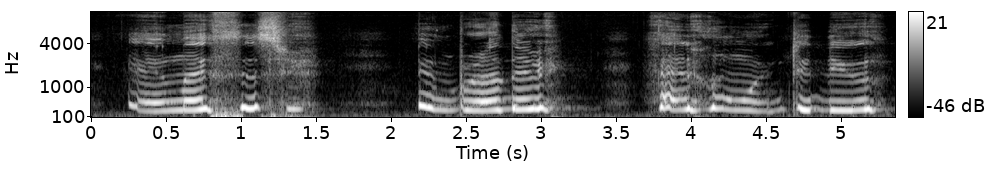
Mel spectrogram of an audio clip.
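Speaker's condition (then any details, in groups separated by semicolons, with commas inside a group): Cerebral palsy, severe; athetoid quadriplegia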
